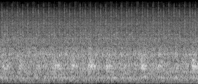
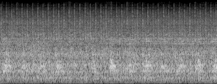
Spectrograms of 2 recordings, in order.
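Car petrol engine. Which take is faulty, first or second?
second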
